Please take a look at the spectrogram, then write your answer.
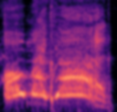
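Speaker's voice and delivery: high, loud, drawn-out shout; a slow, loud cry of dismay; shocked exclamation. Retold or imitated. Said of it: "I was like".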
